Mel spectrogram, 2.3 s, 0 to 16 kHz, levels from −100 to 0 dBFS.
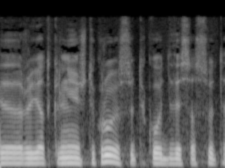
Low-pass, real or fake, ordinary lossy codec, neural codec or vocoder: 10.8 kHz; real; MP3, 64 kbps; none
